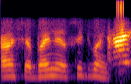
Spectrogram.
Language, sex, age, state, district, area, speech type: Kashmiri, male, 60+, Jammu and Kashmir, Baramulla, rural, conversation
